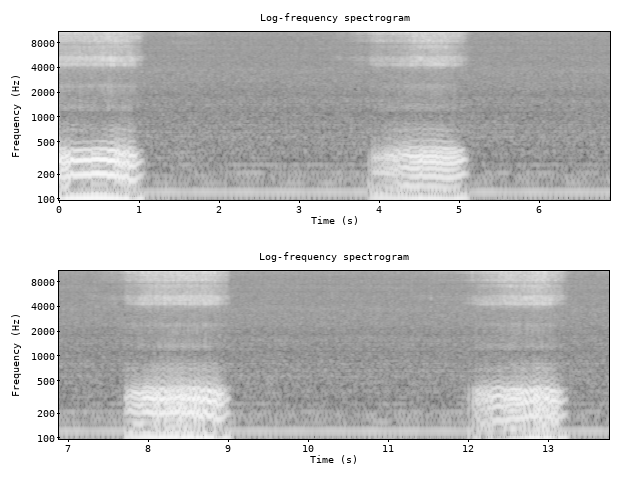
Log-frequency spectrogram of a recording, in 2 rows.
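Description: Loud regular rattling snores on each breath in, about 15 a minute, over steady background hum.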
